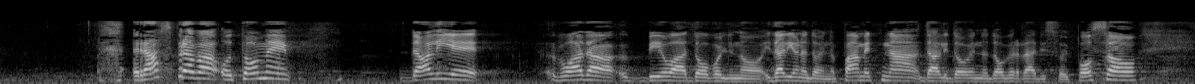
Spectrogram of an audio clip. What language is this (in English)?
Croatian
